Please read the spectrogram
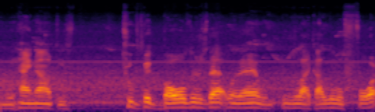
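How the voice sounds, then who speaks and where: A man with a New York accent talks at a fairly quick pace. His pitch sits in the medium range. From New York, the Bronx. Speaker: author and Vietnam veteran. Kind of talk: interview. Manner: halting.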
